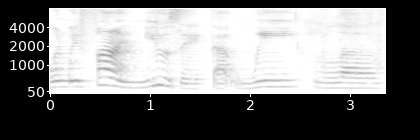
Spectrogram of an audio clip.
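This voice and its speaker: In a put-on character voice, a female-sounding speaker talks very slowly at a fairly high pitch. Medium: read story.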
